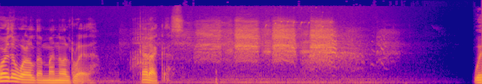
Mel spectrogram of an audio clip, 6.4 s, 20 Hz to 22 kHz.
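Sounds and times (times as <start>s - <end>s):
speech: 0.0s - 3.0s
low steady urban hum: 0.1s - 5.8s
birds squawking harshly in the city of Caracas: 1.6s - 5.9s.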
